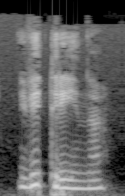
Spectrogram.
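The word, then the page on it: витрина: IPA: /vʲɪˈtrʲinə/; Russian; vitrina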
